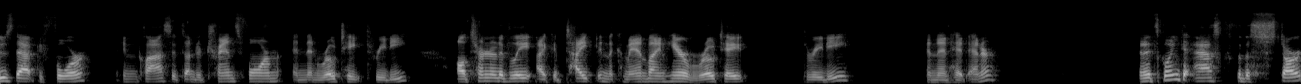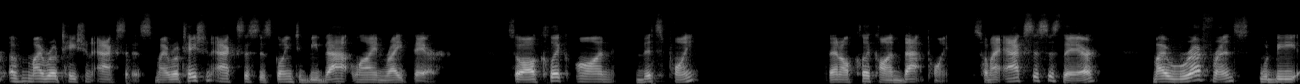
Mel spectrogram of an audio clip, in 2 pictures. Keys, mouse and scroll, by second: 2.4 click, 5.4 click, 7.4-8.9 typing, 7.8 click, 9.9 Return, 20.1-21.7 drag, 23.1 click.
